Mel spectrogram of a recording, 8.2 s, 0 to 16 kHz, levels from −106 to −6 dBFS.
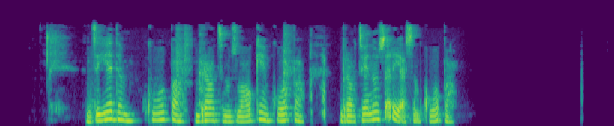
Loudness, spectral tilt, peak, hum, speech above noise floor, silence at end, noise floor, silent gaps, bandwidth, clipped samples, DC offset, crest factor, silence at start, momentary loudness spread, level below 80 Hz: -23 LUFS; -5.5 dB/octave; -6 dBFS; none; 20 dB; 2.15 s; -42 dBFS; none; 8.2 kHz; under 0.1%; under 0.1%; 18 dB; 0.65 s; 16 LU; -62 dBFS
